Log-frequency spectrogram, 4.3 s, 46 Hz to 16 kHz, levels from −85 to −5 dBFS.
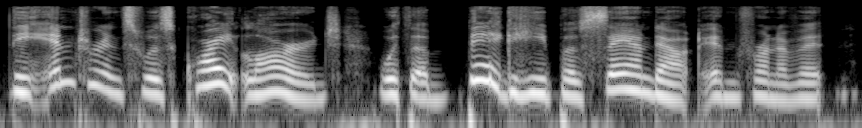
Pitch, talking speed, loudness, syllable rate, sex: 230 Hz, 225 wpm, -17 LUFS, 5.2 syllables/s, female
